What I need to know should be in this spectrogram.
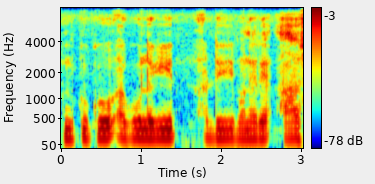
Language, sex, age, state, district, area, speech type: Santali, male, 45-60, Odisha, Mayurbhanj, rural, spontaneous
